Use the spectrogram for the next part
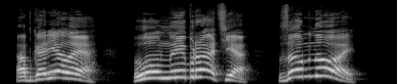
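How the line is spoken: Shouted. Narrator (Russian): Тирион закричал

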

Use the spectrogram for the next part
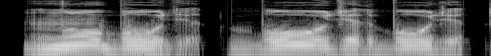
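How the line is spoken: Deep hoarse voice. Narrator (Russian): глубоким хриплым голосом проговорила графиня

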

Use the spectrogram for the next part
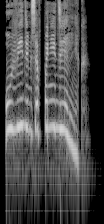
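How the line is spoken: Ringing shout. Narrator (Russian): звонко крикнула вслед

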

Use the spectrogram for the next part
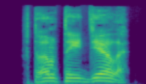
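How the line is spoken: Prince snorting. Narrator (Russian): фыркнул царевич

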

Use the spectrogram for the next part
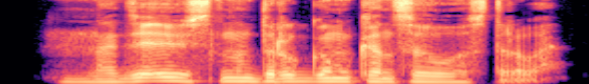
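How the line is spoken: Husband muttering. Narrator (Russian): буркнул муж

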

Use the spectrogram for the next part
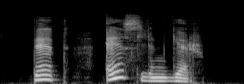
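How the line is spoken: Slow. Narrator (Russian): сказал я медленно

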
